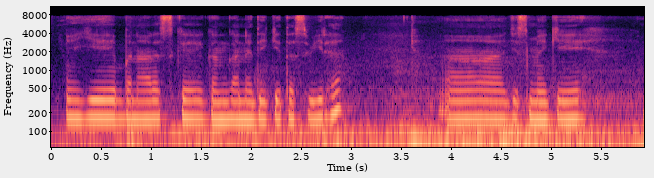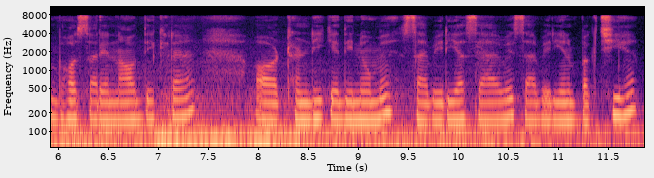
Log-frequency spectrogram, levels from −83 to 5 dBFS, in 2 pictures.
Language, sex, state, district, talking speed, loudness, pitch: Hindi, male, Uttar Pradesh, Varanasi, 145 wpm, -17 LUFS, 145 Hz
